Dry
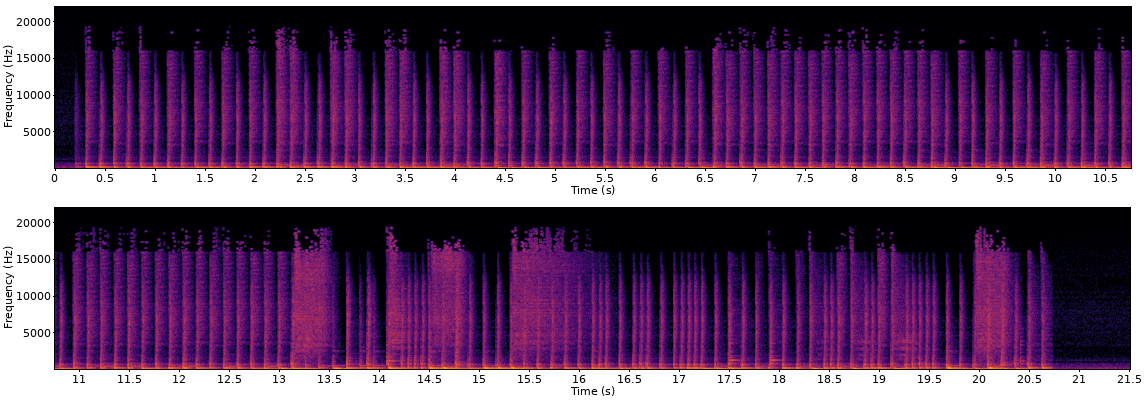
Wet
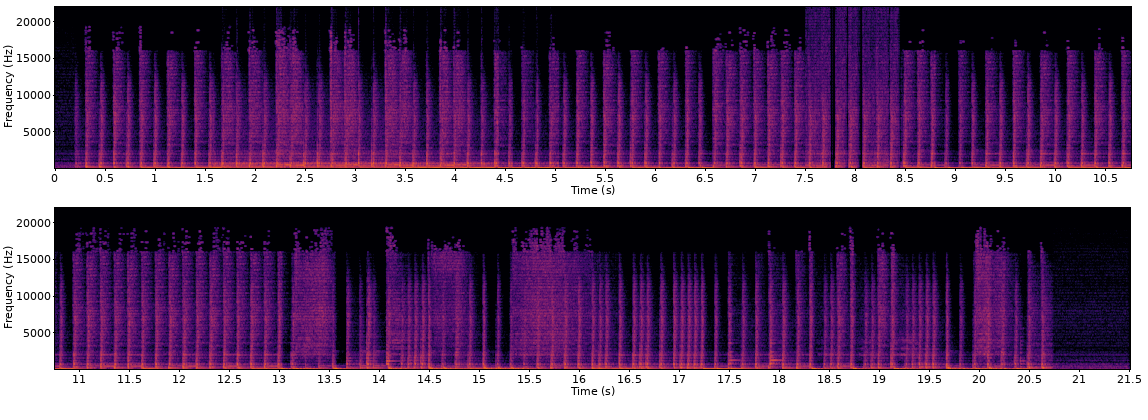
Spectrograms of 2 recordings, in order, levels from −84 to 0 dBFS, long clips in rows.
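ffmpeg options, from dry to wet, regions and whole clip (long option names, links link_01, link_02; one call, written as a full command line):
ffmpeg -i in.wav -filter_complex "[0:a]asettb=1/sr,asplit=3[link_01][link_02][link_03];[link_01]atrim=end=1.584[link_04];[link_02]atrim=start=1.58:end=5.04,asetpts=PTS-STARTPTS,afade=type=in:duration=0.004:curve=qsin,afade=type=out:start_time=3.456:duration=0.004:curve=qsin,equalizer=frequency=570:width=1.5:gain=8.5,acompressor=threshold=-32dB:ratio=3:attack=3.2:release=140:knee=1:detection=peak,aeval=exprs='0.0944*sin(PI/2*2*val(0)/0.0944)':channel_layout=same[link_05];[link_03]atrim=start=5.036[link_06];[link_04][link_05]acrossfade=duration=0.004:curve1=hsin:curve2=qsin[link_07];[link_07][link_06]acrossfade=duration=0.004:curve1=qsin:curve2=hsin,asettb=1/sr,asplit=3[link_08][link_09][link_10];[link_08]atrim=end=7.504[link_11];[link_09]atrim=start=7.5:end=8.46,asetpts=PTS-STARTPTS,afade=type=in:duration=0.004:curve=qsin,afade=type=out:start_time=0.956:duration=0.004:curve=qsin,acrossover=split=9200[link_12][link_13];[link_13]acompressor=threshold=-52dB:ratio=4:attack=1:release=60[link_14];[link_12][link_14]amix=inputs=2:normalize=0,highpass=frequency=46:poles=1,aeval=exprs='val(0)*gte(abs(val(0)),0.015)':channel_layout=same[link_15];[link_10]atrim=start=8.456[link_16];[link_11][link_15]acrossfade=duration=0.004:curve1=hsin:curve2=qsin[link_17];[link_17][link_16]acrossfade=duration=0.004:curve1=qsin:curve2=hsin,equalizer=frequency=2100:width_type=o:width=0.25:gain=10.5,aecho=1:1:2.5:0.66,acompressor=threshold=-30dB:ratio=6" out.wav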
